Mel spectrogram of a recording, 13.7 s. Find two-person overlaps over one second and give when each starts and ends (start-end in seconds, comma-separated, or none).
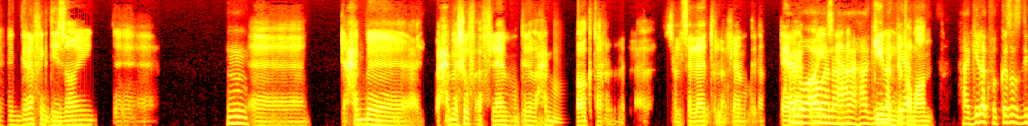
10.4-12.3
